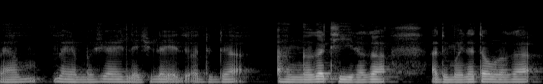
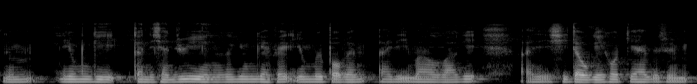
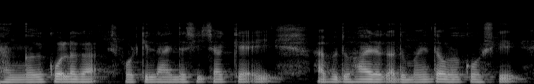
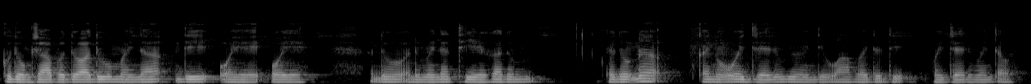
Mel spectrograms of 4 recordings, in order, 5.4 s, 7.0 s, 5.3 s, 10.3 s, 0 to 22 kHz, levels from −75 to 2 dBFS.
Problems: background sounds at intervals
